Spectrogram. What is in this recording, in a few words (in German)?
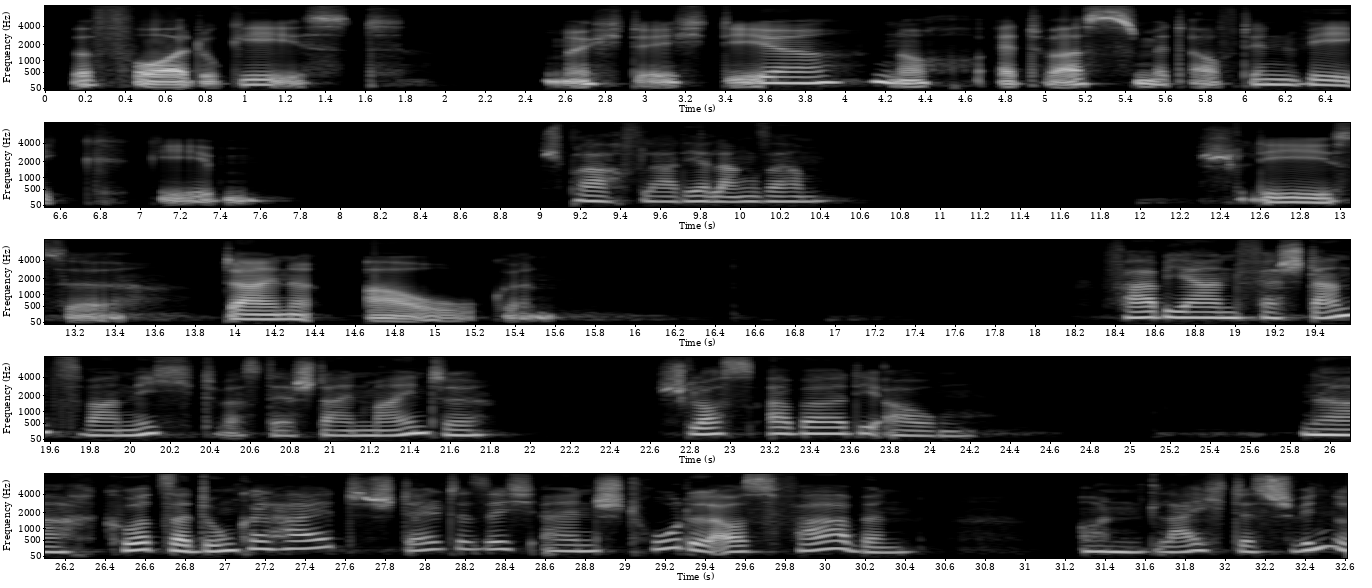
Fantasy, hoerbuchsprecherinnen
